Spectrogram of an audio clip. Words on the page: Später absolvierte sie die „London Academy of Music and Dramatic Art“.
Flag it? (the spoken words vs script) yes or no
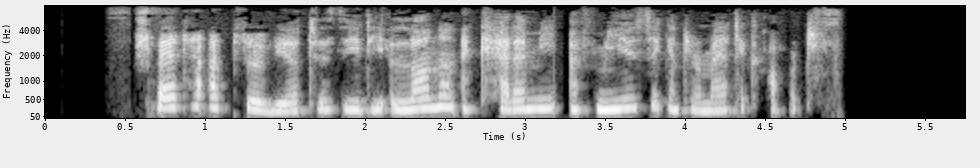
no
